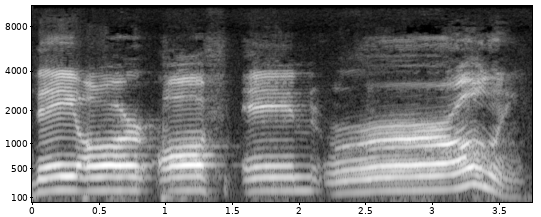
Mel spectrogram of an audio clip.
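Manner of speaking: slow, drawn-out race announcer call. Acted. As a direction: call the start like a track announcer. Race caller starts the race.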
